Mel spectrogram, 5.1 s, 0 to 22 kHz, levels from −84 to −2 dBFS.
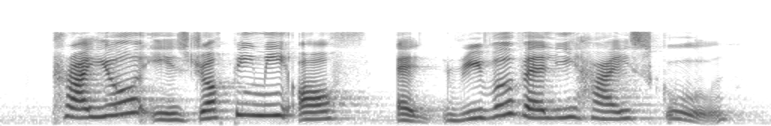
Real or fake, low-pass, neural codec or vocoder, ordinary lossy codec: real; none; none; none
